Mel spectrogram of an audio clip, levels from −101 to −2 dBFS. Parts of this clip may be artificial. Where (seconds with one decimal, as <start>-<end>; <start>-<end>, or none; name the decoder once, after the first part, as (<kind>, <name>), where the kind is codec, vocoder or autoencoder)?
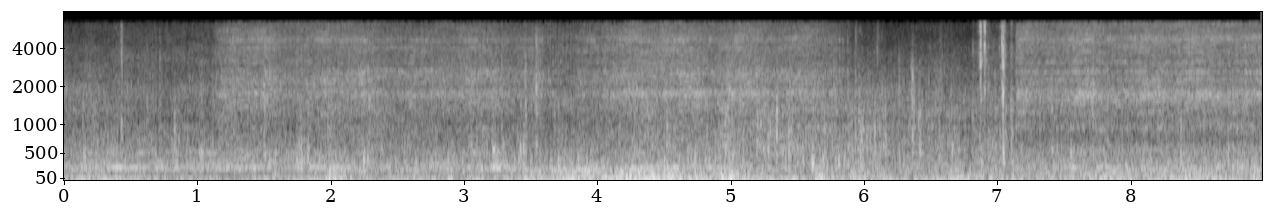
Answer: none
